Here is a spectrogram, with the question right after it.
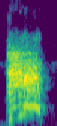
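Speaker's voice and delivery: sudden high cry of dismay; comic yelp. Acted. Joking comedian as Sisyphus under his rock, high yelp. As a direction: yelp as if the load just gave way.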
